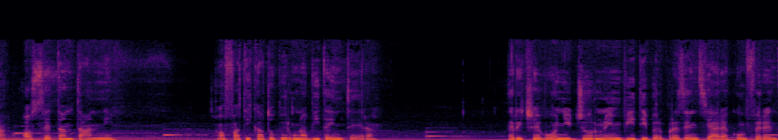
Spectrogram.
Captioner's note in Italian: voce di donna fuori campo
